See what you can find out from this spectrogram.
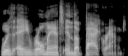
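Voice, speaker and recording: A man co-hosting a reaction show chats casually and analytically about an anime episode, thinking out loud and swearing freely. His medium-pitched voice is fairly bright and fairly even, at a moderate pace. The recording is dry and studio quality.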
